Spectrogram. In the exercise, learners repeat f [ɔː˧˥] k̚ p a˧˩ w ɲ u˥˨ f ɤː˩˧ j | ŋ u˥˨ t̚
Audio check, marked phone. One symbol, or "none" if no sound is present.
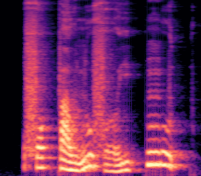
ɔː˧˥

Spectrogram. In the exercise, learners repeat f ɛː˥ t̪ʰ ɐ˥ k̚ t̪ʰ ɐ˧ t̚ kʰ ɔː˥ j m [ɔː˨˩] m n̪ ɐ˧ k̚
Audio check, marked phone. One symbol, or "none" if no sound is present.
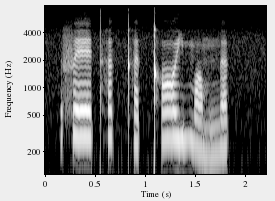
ɔː˨˩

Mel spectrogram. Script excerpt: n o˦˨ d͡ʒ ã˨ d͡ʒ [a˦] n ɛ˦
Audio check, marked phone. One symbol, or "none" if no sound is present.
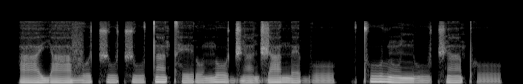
a˦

